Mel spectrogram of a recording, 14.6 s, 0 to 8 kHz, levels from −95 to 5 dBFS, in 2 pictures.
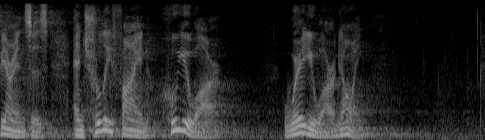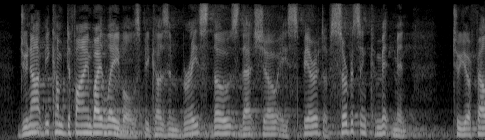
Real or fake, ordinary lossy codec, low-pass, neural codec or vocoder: real; MP3, 48 kbps; 7.2 kHz; none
